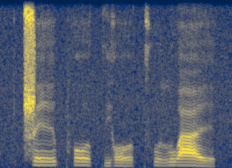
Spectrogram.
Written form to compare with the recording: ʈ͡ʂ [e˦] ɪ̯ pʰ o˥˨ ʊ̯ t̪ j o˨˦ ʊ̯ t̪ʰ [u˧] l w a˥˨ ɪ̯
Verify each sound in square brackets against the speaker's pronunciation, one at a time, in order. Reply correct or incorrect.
correct, correct

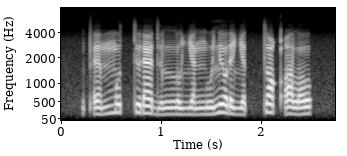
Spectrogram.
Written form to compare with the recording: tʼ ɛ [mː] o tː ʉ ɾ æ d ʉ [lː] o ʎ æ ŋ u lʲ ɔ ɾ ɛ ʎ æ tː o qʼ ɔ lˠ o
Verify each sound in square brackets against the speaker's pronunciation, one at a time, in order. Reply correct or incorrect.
correct, correct

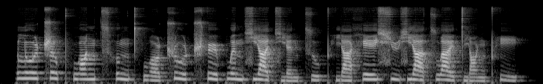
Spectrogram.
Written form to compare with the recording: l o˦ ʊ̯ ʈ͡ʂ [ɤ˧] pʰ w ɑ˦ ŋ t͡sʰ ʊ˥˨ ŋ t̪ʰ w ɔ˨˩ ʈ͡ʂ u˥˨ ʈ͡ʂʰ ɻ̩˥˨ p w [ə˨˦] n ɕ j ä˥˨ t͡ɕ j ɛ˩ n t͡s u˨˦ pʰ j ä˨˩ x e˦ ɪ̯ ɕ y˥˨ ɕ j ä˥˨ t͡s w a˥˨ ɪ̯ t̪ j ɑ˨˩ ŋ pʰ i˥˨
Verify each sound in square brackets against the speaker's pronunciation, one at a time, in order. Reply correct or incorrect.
incorrect: ɤ˦, incorrect: ə˥˨

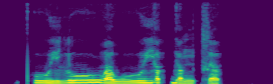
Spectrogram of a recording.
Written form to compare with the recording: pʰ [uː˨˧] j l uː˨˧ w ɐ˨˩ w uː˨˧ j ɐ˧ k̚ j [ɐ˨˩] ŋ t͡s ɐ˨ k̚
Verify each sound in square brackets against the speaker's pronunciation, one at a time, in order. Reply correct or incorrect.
incorrect: uː˨˩, correct

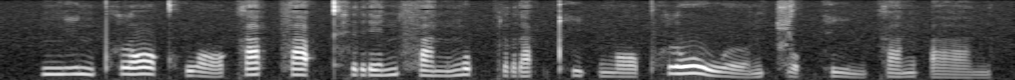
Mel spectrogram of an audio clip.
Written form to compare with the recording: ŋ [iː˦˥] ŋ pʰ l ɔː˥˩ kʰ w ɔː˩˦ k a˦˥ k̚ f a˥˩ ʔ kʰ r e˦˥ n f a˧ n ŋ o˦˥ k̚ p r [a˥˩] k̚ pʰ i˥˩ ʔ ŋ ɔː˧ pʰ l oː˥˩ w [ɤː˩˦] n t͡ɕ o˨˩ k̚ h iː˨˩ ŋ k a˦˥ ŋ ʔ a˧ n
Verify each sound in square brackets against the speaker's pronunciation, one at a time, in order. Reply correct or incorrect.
incorrect: iː˥˩, incorrect: a˦˥, correct

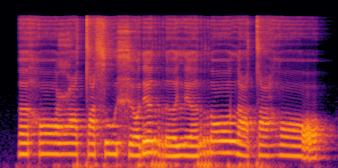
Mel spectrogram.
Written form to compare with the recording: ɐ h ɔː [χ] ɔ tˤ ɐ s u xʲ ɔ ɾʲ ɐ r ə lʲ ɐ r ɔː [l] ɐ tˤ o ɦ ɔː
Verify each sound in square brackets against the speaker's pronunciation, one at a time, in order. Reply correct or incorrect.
incorrect: ʕ, correct

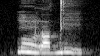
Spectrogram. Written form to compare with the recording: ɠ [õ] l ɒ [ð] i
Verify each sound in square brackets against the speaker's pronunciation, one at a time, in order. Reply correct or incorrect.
correct, incorrect: d

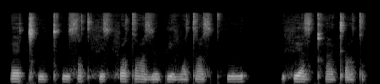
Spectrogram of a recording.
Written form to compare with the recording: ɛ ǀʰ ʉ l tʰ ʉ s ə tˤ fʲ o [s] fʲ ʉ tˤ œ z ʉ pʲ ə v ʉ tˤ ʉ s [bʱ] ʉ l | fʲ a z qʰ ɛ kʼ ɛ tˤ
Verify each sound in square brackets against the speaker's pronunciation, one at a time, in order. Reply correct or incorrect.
correct, incorrect: pʰ

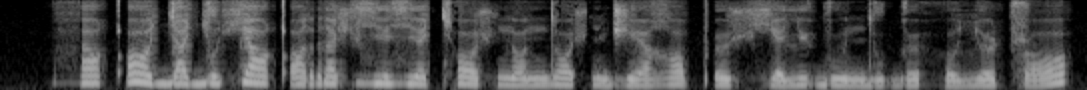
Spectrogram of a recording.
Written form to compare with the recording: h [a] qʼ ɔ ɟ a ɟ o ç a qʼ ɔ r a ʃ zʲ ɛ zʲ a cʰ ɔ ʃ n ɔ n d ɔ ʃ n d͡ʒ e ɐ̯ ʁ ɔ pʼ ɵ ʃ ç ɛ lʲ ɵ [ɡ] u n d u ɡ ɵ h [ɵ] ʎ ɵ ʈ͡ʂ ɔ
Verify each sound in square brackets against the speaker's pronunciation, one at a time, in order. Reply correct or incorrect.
correct, correct, incorrect: o

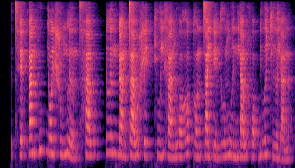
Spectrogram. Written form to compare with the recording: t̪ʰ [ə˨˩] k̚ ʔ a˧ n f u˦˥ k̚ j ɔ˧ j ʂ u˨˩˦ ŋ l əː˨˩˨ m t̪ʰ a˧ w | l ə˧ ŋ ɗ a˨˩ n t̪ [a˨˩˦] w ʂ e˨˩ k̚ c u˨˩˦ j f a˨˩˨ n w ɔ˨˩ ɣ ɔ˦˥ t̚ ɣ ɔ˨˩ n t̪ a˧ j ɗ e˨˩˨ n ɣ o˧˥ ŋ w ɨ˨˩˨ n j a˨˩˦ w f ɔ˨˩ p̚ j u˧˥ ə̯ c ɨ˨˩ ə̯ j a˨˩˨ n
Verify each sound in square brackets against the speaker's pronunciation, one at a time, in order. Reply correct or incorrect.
incorrect: ɛ˨˩, correct

